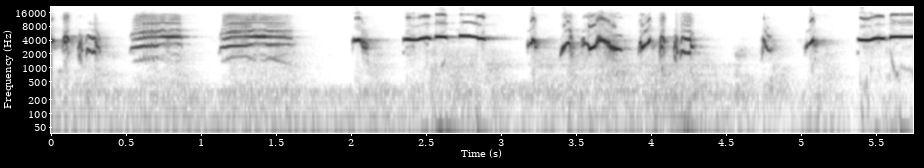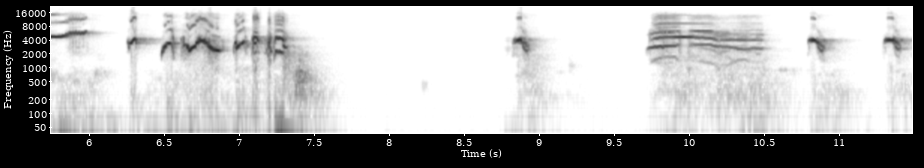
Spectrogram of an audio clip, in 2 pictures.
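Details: Oriental magpie-robin contest singing, rich chattering and warbled phrases with long rising whistles, the song thinning to scattered single notes after a pause in the later part.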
